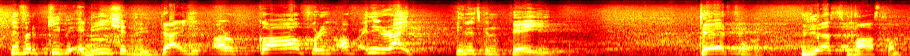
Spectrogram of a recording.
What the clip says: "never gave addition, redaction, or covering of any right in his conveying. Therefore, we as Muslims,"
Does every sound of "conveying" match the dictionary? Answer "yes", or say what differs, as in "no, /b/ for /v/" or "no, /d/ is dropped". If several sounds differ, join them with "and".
no, /p/ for /v/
